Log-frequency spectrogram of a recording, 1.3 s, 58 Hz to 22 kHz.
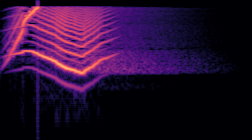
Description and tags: Moon Fauna - 136
Some synthetic animal vocalizations for you. Hop on your pitch bend wheel and make them even stranger. Distort them and freak out your neighbors.
alien, sfx, sci-fi, fauna, animal, synthetic, sound-effect, vocalization, creature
